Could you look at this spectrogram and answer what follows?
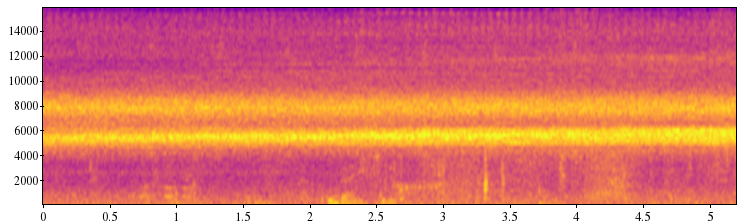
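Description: Steady high-pitched chorus of insects buzzing in the trees, with a faint voice briefly about two seconds in.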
